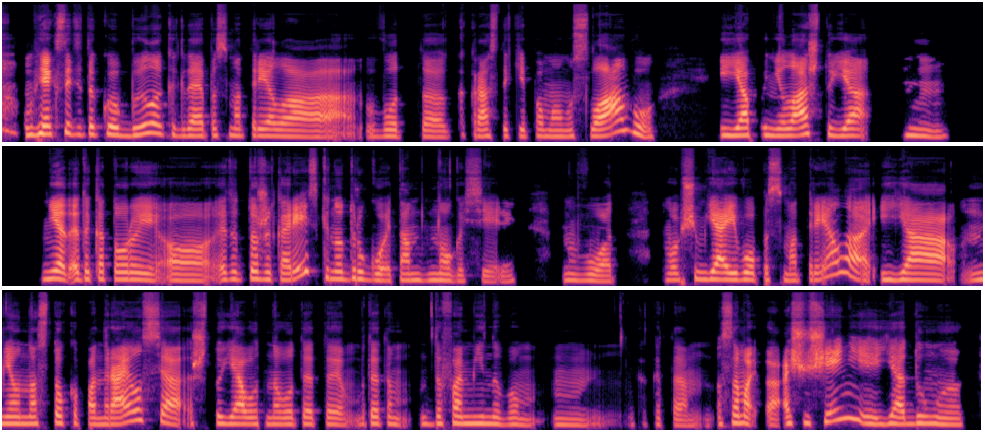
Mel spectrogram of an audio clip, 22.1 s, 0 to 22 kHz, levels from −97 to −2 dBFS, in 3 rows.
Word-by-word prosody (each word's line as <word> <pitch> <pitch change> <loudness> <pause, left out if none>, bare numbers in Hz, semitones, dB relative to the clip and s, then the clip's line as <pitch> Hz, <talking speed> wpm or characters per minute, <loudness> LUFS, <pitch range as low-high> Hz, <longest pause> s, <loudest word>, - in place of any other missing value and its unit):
У 210 - -2
меня, 240 +1 +9
кстати, 225 -1 -2
такое 230 0 +2
было, 220 +7 +1
когда 195 -4 -2
я 190 - 0
посмотрела 185 -4 -1
вот 180 +1 -5
как 160 -2 -6
раз 180 0 -1
таки, 185 -1 -7
по-моему, 175 -1 -6
"Славу". 190 - +3 0.4
И 205 - -2
я 205 +1 +5
поняла, 205 0 +3
что 230 - -4
я 195 -1 +1 0.3
м-м, 180 -4 -5 0.6
нет, 215 -1 +5
это 205 +2 +2
который, 205 -3 0
а, 170 -2 -1
это 200 +3 -3
тоже 205 +1 0
корейский, 245 - +1
но 215 - +2
другой, 190 -5 -2
там 180 +1 -3
много 180 -2 -4
серий. 150 +1 -10 0.3
Ну 180 0 -7
вот. 165 -3 -4 0.4
В 185 - -8
общем, 205 +3 -1
я 205 -1 +6
его 195 0 +3
посмотрела, 190 - -1
и - - -7
я 185 -2 +4
мне 195 +2 -1
он 195 - -1
настолько 200 +2 -2
понравился, 180 +11 +2
что 205 - -2
я 190 -1 +3
вот 185 0 -4
на 180 0 -3
вот 180 +1 -5
этой 180 -2 -3
вот 180 +3 -15
этом 190 -3 -4
дофаминовом, 190 -3 -2
м, 165 +1 -10 0.2
как 175 - -29
это, 150 -1 -7
само 195 +1 +3
а, - - -1
ощущении, 230 - +3
я 185 0 +1
думаю 185 -3 -2
190 Hz, 170 wpm, -23 LUFS, 180-205 Hz, 0.6 s, меня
